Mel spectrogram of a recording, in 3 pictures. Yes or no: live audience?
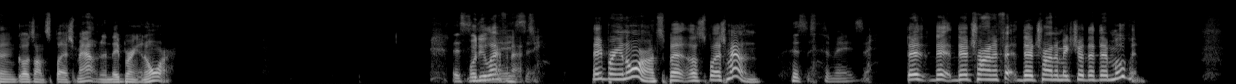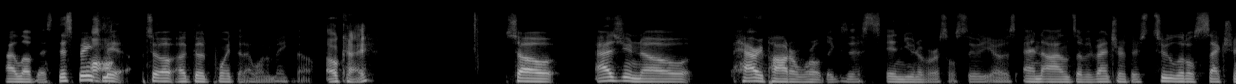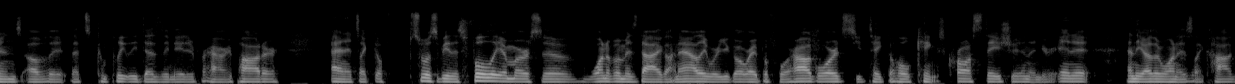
no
